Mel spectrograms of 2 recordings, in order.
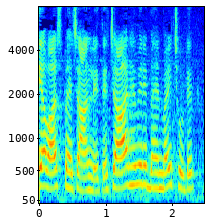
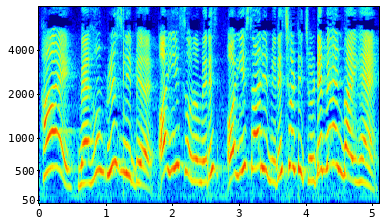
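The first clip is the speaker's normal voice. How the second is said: much higher, louder, squeaky cartoon cub; cute bear cub voice; 12 semitones higher, 5 dB louder than usual. Shown as a demonstration. Voice actor shows the host her cartoon bear cub, cute high squeaky voice. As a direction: chirp it out like a tiny cartoon bear introducing his siblings. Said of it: "اس کی بڑی cute سی voice ہے".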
